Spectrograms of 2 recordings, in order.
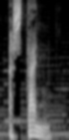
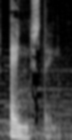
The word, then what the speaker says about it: Einstein: Acabo de saber que el seu, triat per ell, en homenatge a la ciència i mal pronunciat pels seus homes, no era pas Estany, sinó Einstein. De Gaulle li havia posat personalment l'any 44 la més gloriosa de les creus de guerra.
